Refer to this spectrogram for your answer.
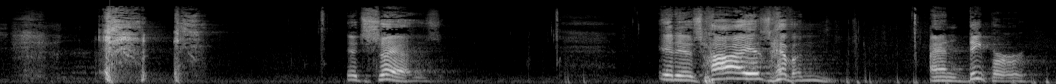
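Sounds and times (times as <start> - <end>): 
sharp coughs: 1.0 - 2.2
speech: 3.5 - 4.4, 6.6 - 8.4, 9.3 - 10.4
breathy inhale: 5.6 - 6.2.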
